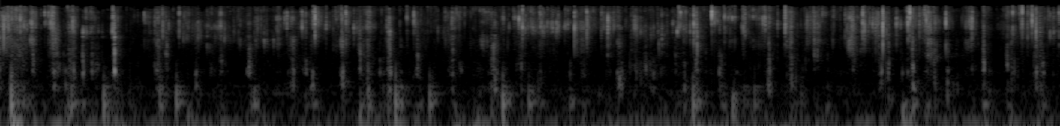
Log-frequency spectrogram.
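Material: Foam beads.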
